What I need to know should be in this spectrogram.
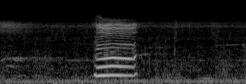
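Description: A newborn baby macaque gives a short high squeal.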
